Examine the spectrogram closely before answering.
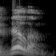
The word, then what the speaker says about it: Willem: It's Willem.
